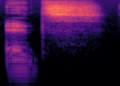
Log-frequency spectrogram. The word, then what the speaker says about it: AI: And then in Japanese AI uh is how you pronounce I as in like love I and then on top of that there's a visual motif of eyeballs everywhere.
